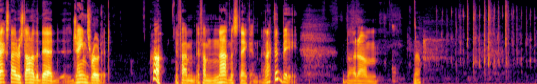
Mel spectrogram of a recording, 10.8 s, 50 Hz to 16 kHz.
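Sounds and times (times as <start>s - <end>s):
speech: 0.0s - 2.2s, 3.0s - 6.3s, 6.9s - 8.6s
person typing on a computer keyboard: 8.7s - 10.7s.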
